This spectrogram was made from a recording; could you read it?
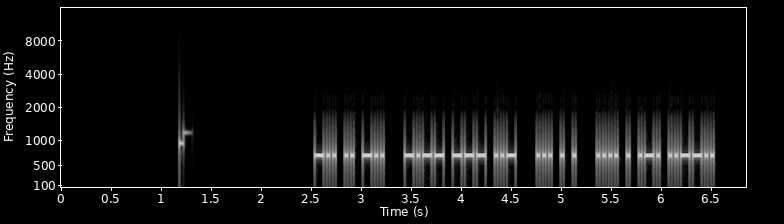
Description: Morse code, heard as a keyed tone, about 40 wpm, 700 Hz. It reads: DID YOU SEE HER?
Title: Sentences from Top 100 Words 40wpm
